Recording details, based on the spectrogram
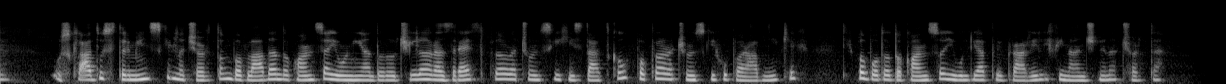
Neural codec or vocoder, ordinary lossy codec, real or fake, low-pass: codec, 16 kHz, about 1 kbps, DyCAST, with the encoder's durations; none; fake; 7.2 kHz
